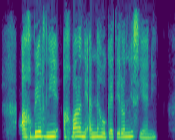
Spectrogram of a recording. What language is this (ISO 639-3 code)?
ara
